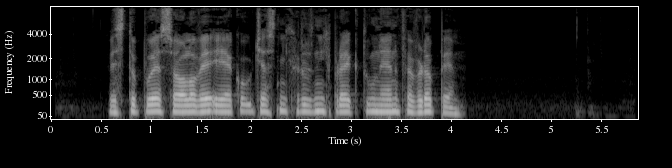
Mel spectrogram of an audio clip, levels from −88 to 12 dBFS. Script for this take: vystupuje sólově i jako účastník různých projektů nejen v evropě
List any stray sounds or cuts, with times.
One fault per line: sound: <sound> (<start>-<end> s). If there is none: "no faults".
no faults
